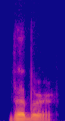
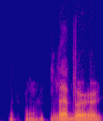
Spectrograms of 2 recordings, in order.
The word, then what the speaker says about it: weber: And units for flux is Weber. Weber, like your favorite grill. Weber company, manufacturer of grills for your outdoor cooking.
